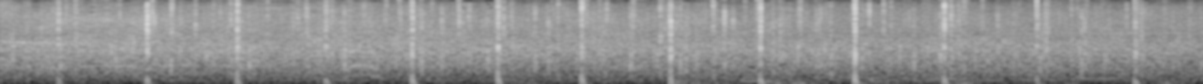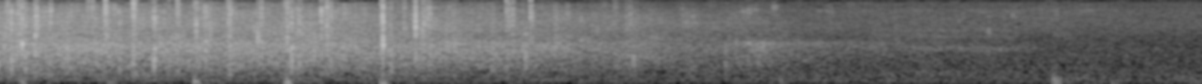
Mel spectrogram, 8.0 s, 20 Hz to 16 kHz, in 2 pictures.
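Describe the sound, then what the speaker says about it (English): Steady audience applause fills a hall at a teachers' union 100th-anniversary tribute, with dense crisp claps at first that gradually thin out and fade toward the end. "Let's applaud them for marching with us."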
